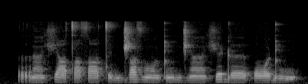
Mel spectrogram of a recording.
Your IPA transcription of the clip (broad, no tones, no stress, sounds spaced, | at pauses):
r ã ʃ eː tˤ e sˤ ɘː t ɘ n d͡ʒ e zˤ ũː ʈ ũ n d͡ʒ ãː ʃ ɘ ɖ œː p ɔ ɖ ũ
